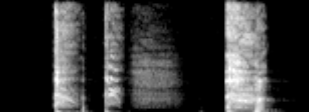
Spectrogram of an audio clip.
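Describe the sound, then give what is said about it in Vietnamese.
A woman coughs softly in a few short, separate bursts, with a faint breathy exhale between them and a last cough that is the longest of the set. “Cô Thắm khẽ ho.”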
